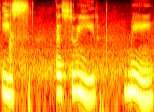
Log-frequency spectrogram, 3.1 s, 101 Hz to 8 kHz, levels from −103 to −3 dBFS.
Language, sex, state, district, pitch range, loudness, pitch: Hindi, female, Haryana, Rohtak, 185-225 Hz, -14 LUFS, 210 Hz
